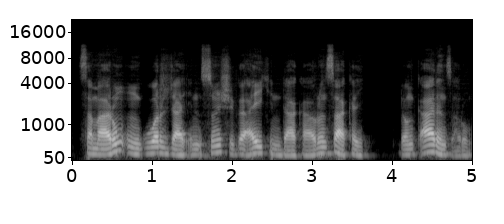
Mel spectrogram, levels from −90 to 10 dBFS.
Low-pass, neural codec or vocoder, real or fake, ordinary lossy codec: none; vocoder, 24 kHz, 100 mel bands, Vocos; fake; none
